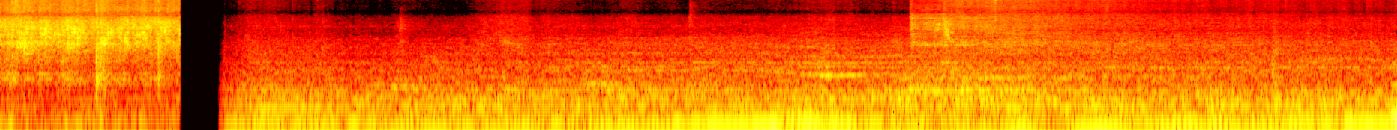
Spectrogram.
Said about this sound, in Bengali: আগে অল্প কিছু ছেড়ে দেখি এগুলো কেমন কি ভাজা হচ্ছে।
